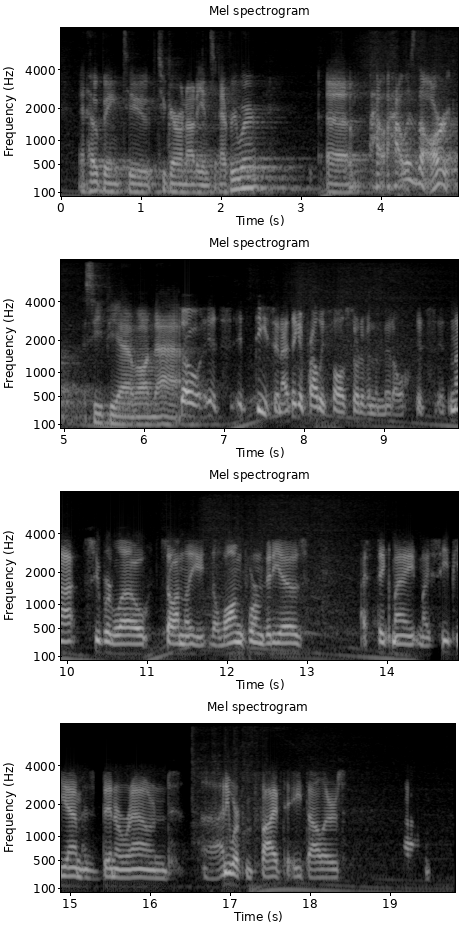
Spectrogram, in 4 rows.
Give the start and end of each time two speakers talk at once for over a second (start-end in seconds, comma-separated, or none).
none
